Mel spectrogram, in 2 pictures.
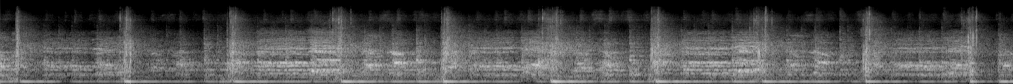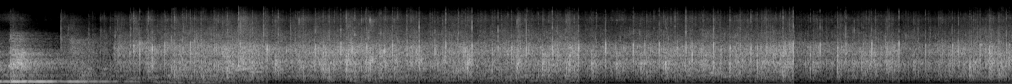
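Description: Choir singing over a low held note and a steady beat about once a second; the song ends about eleven seconds in and the audience breaks into sustained applause.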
